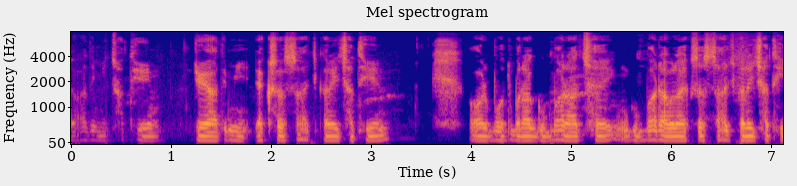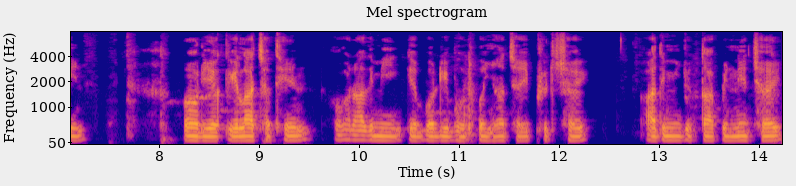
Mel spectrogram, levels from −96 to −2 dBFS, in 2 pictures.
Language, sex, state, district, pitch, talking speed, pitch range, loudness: Maithili, male, Bihar, Samastipur, 110 Hz, 150 wpm, 110-115 Hz, -28 LUFS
